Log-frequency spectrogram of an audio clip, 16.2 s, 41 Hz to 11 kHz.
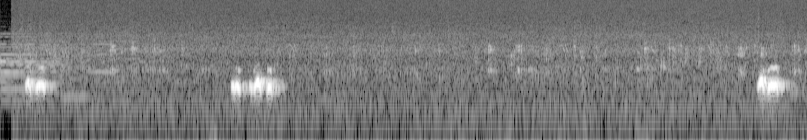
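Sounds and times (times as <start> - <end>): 
owl hooting before dawn: 0.4 - 3.2, 4.6 - 5.7, 15.1 - 15.9
faint bird chatter: 0.4 - 16.1.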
